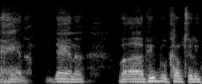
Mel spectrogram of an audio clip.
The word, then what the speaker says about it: Danna: I teach people to pronounce my name Dan like Hannah yeah true true I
